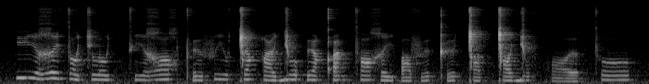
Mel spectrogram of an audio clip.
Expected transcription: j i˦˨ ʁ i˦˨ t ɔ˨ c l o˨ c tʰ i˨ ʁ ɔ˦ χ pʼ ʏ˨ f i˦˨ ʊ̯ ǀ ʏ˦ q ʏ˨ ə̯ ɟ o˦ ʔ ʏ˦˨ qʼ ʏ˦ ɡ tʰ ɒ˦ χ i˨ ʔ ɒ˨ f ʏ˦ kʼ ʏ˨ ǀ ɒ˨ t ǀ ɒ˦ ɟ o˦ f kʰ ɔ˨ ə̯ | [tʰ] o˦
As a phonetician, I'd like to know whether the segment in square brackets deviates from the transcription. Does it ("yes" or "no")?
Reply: no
